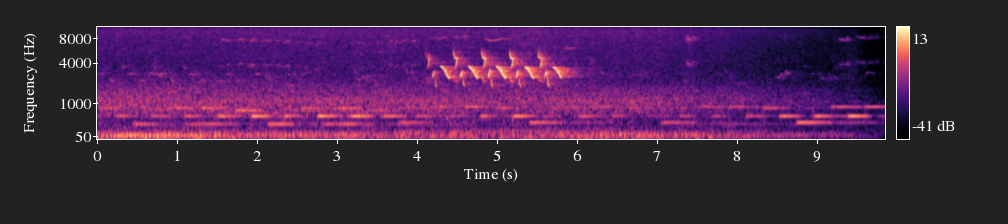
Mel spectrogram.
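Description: A quick run of thin, very high-pitched triple-ring call notes of golden-crowned kinglets, about five or six in a row, rising faintly above a steady low rumble of traffic and droning tonal hum.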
